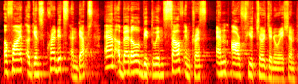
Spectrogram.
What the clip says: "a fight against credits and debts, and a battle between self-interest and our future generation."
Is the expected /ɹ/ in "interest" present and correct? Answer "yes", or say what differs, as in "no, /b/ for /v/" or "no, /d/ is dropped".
yes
